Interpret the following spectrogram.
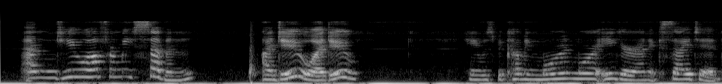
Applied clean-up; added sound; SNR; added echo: neural separator model SepFormer DNS4.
